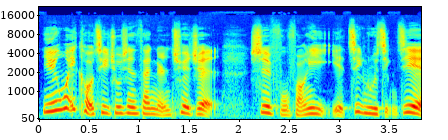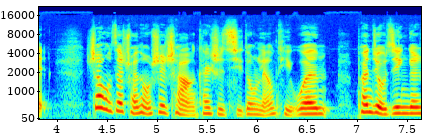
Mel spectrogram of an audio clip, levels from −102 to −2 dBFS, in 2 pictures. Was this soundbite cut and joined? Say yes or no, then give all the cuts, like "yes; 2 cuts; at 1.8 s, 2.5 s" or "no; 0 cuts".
no; 0 cuts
